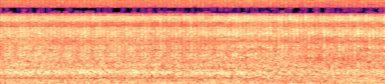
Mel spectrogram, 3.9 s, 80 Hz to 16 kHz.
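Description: A 2009 Ford C-Max 1.6 diesel engine idles steadily with a dense, even rumble and clatter, close by and constant throughout.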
